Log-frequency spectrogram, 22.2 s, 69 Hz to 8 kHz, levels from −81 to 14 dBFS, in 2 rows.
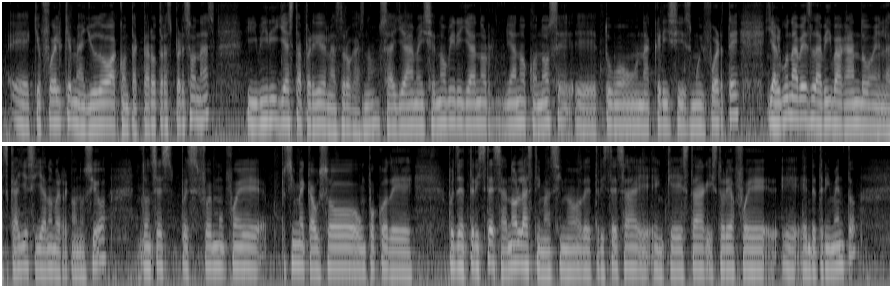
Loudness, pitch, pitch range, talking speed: -28 LUFS, 130 Hz, 120-135 Hz, 215 wpm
